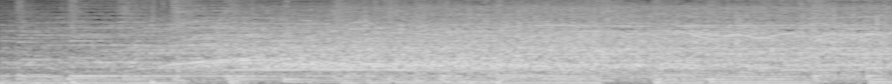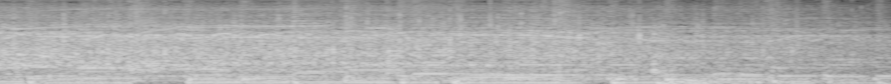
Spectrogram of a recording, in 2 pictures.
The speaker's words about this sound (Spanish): Agradezco también enormemente a todo el equipo de producción radiofónica de aquí de Cucú TV que hace posible la realización de este programa, para ellos también, para todos, todos, todos, todos ellos, fuerte, pero fuerte el aplauso.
